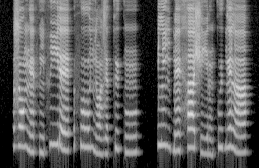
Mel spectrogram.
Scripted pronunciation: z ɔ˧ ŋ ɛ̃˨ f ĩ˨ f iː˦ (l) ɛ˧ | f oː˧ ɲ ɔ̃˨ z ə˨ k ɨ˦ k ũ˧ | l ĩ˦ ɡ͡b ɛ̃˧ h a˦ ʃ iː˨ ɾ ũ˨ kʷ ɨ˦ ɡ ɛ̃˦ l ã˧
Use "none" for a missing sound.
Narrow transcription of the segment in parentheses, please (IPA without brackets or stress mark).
ɾ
